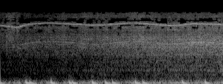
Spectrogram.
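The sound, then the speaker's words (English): A dental drill drills out an old filling in a lower right tooth, whining at a high, steady pitch that wavers slightly, continuous, with a soft low rhythmic thumping underneath and no talking. “I'm drilling out the old filling now.”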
